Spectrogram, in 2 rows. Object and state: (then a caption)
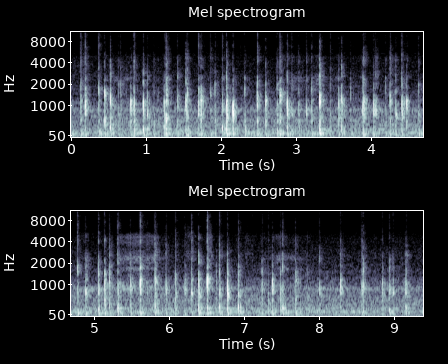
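Glass touchscreen tapped with fingertips. Both hands tap fingertips rapidly and densely on the glass touchscreen of a white iPad lying flat on a mat. The result is a quick, irregular stream of short, dry clicks with a light knock around 1.1 kHz, bright ticks on top, and little low end.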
